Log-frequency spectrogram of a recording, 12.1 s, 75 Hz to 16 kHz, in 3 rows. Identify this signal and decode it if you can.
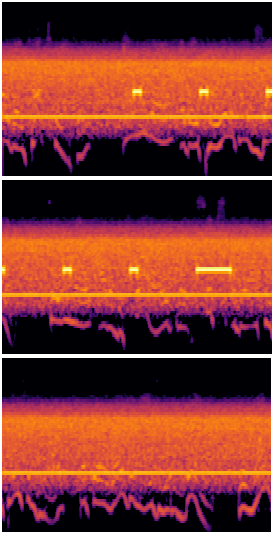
Radio time signal (six pips, as the Greenwich Time Signal), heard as pips, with a steady whistle near 470 Hz.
